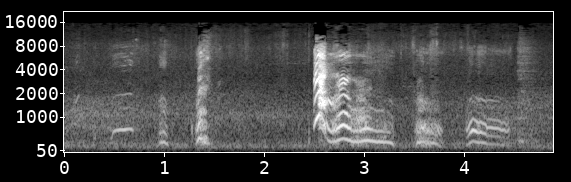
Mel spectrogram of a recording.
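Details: Bouvier des Flandres puppies, five weeks old, at play with their mother in the garden, giving a sharp burst of yelping barks with growly edges, followed by shorter whiny yips that bend downward in pitch.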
